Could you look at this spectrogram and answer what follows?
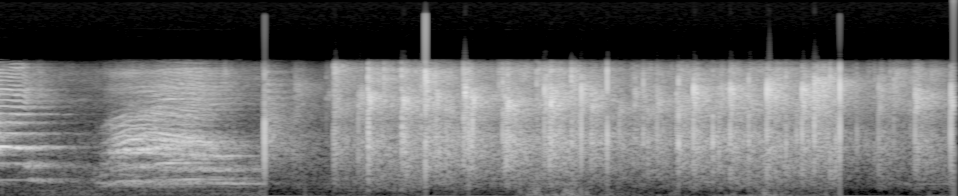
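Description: A boy's voice for about the first two seconds, then from about two and a half seconds in a group of children applauding with many fast, irregular hand claps.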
